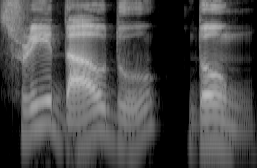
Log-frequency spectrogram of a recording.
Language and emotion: Assamese, neutral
